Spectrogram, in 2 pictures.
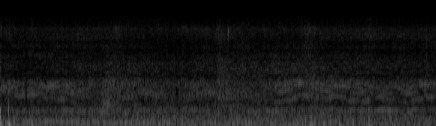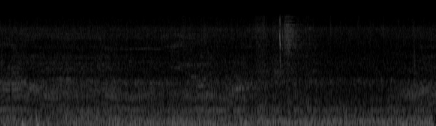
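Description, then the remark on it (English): A steady, roaring drone of racing car engines, with pitch rising and falling as cars pass on the track, continuous, with no voices. “These cars are actual beasts.”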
